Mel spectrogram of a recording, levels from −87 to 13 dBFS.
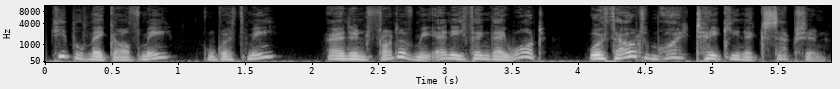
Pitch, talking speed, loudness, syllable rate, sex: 145 Hz, 185 wpm, -19 LUFS, 5.2 syllables/s, male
